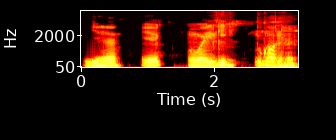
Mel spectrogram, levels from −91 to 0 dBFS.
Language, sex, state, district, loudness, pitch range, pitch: Hindi, male, Uttar Pradesh, Saharanpur, -15 LUFS, 100-110 Hz, 105 Hz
